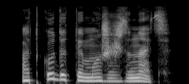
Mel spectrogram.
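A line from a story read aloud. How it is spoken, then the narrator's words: Grumbled. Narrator (Russian): пробурчала я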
